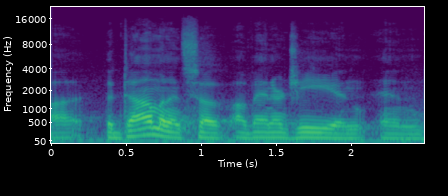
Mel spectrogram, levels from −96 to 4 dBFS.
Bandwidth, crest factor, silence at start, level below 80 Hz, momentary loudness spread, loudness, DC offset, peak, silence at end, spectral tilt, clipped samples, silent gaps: 14 kHz; 18 dB; 0 s; -46 dBFS; 11 LU; -28 LUFS; under 0.1%; -10 dBFS; 0 s; -7.5 dB/octave; under 0.1%; none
